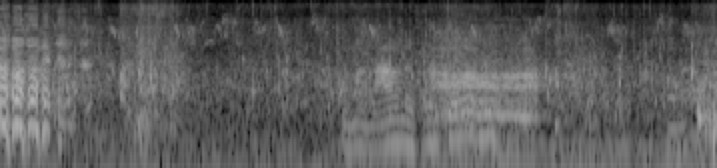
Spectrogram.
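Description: Water splashing and sloshing as men wade through a shallow muddy pond and drag a mosquito net. A brief voice sounds right at the start, and a drawn-out pitched call, wavering and then held steady, comes in the middle.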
